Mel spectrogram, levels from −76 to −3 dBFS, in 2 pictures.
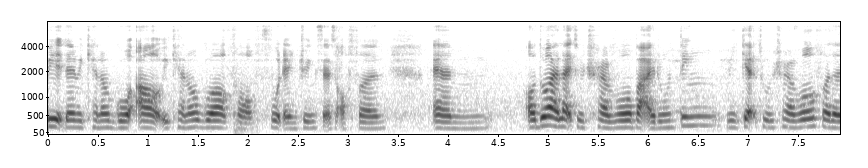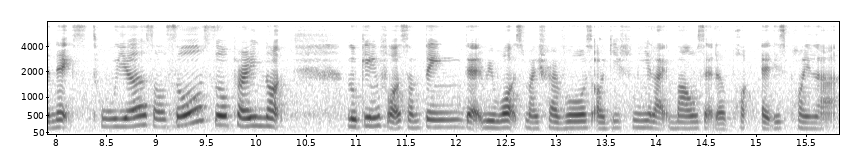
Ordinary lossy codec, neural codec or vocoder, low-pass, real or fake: none; none; 7.2 kHz; real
